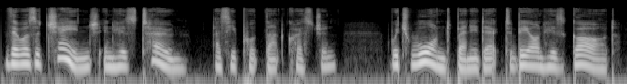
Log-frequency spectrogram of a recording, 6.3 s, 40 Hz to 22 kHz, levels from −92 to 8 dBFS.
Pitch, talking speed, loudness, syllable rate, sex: 160 Hz, 190 wpm, -20 LUFS, 4.9 syllables/s, female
